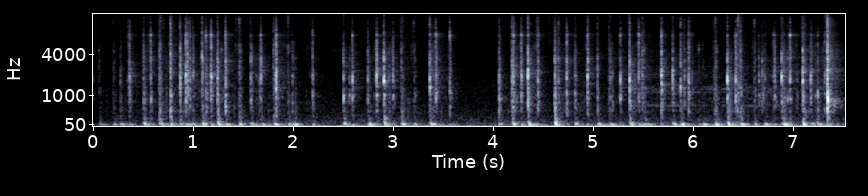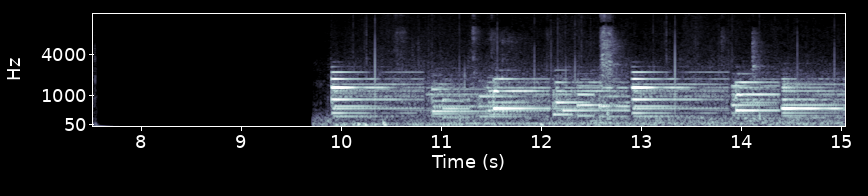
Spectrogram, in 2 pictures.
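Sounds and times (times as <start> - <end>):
rapid irregular clicking: 0.0 - 7.5.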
